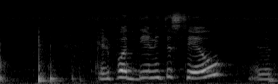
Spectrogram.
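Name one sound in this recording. A young child speaks in a high voice close by.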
